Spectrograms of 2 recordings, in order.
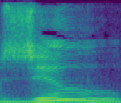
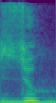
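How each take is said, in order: First: The vowel is drawn out long. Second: The vowel is short and clipped. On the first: The speaker calls it right. "بقول زو بطول فيها" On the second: The speaker calls it wrong. "ما بقولش زو"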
